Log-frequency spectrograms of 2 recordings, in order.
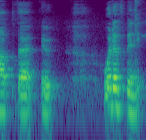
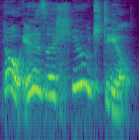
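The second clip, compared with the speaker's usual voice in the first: much higher, crying out in disbelief; hurt and furious at once; tearful outburst; 10 semitones higher than usual. Retold or imitated. Outburst at mother.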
